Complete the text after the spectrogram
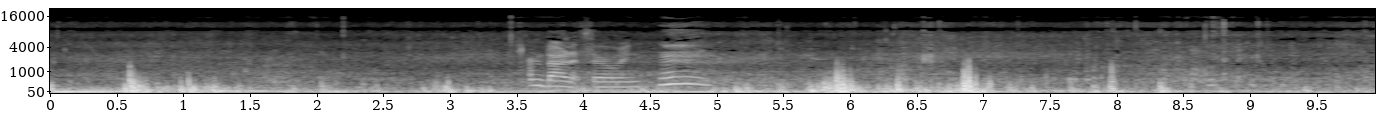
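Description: Calm sea water laps gently against rocks.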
